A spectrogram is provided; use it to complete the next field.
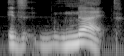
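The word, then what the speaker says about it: Gnut: His name's Nut with a silent G.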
